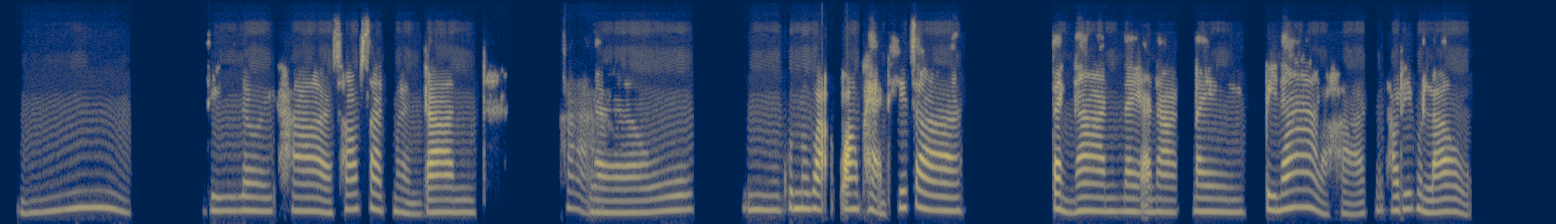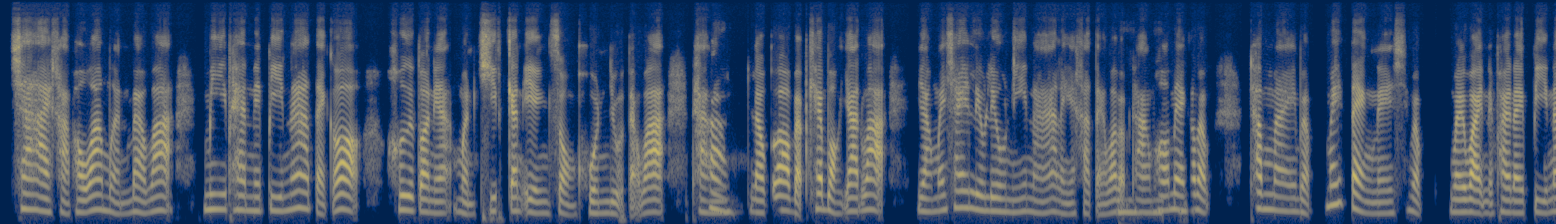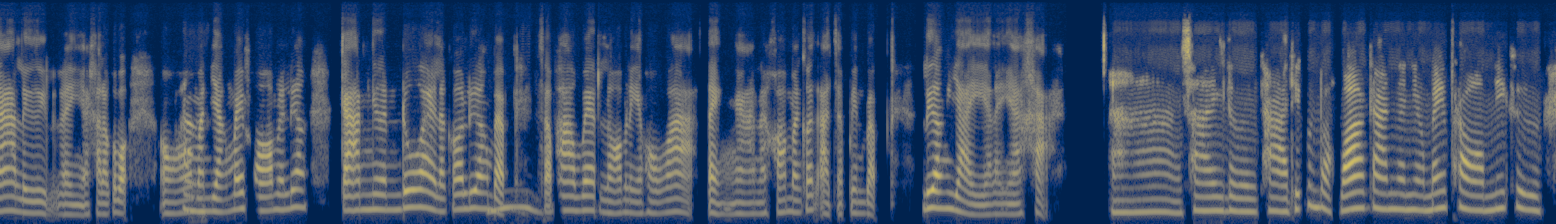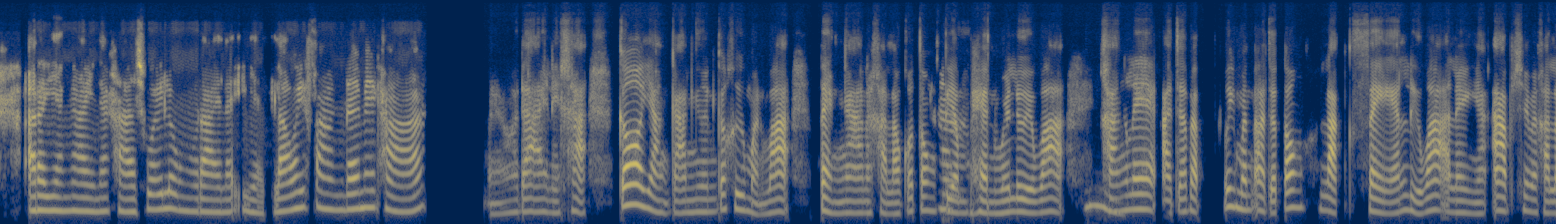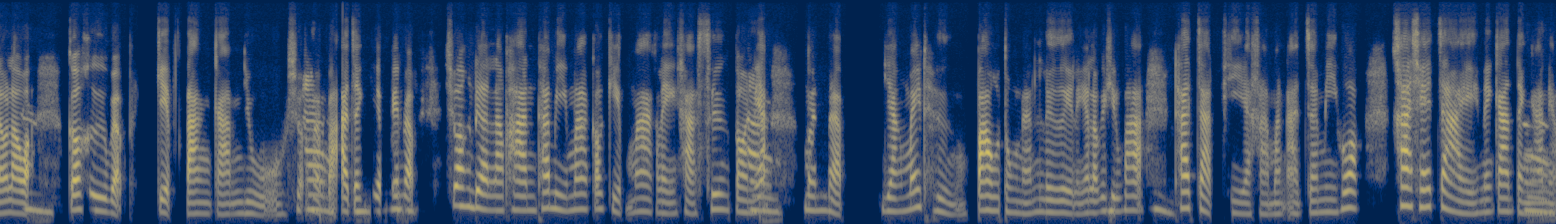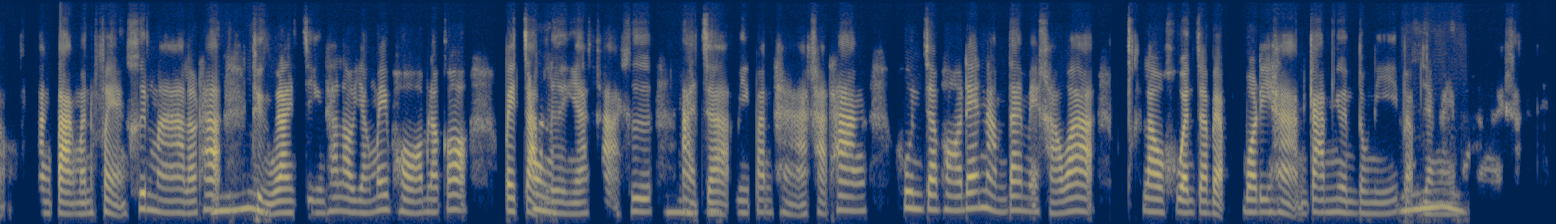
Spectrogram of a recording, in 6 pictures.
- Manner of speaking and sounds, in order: tapping; tsk
- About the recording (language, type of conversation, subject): Thai, advice, ฉันควรเริ่มคุยกับคู่ของฉันอย่างไรเมื่อกังวลว่าความคาดหวังเรื่องอนาคตของเราอาจไม่ตรงกัน?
